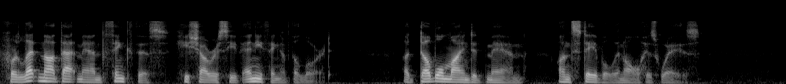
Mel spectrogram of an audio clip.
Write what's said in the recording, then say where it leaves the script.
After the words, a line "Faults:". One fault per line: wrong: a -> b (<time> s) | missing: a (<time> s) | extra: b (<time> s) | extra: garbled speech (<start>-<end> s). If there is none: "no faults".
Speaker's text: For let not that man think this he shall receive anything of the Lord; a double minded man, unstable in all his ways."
For let not that man think this he shall receive anything of the Lord; a double minded man, unstable in all his ways."
Faults:
no faults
